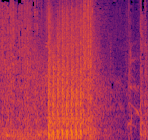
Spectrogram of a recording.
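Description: A rifle fires in rapid bursts close by.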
